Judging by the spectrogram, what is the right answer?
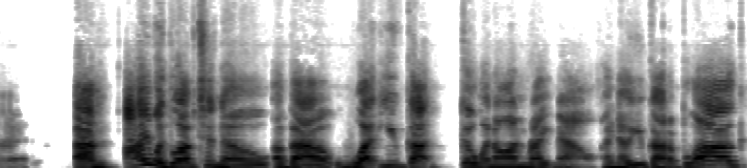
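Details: Adult woman, interviewer; typical speech.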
